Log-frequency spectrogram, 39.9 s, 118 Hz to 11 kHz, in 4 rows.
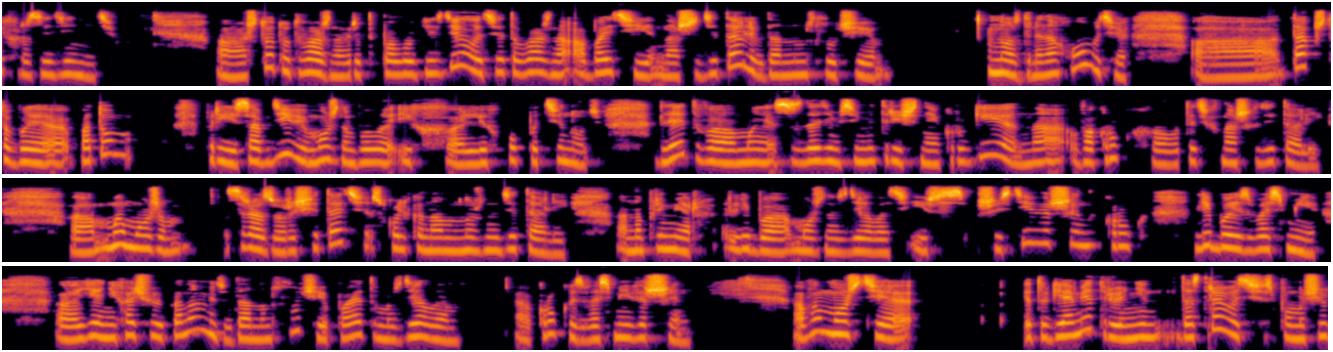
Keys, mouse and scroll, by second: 0.9-3.4 middle drag, 8.9-10.6 middle drag, 9.6 right click, 14.2 right click, 15.2-16.9 middle drag, 15.9 right click, 17.5 g, 18.6-21.7 right drag, 18.8 g, 20.1 g, 29.5 right click, 30.1 g, 31.3-34.1 right drag, 31.5 g, 32.6 g, 34.6 right click, 38.1-39.7 middle drag, 38.6 right click, 39.4 e.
